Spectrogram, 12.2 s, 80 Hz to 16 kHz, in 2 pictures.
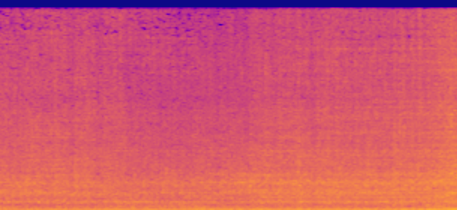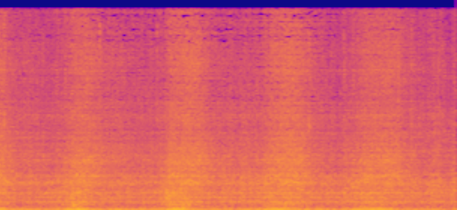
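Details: Yamaha YZF600R Thundercat inline-four at start-up after removing and cleaning the cam chain tensioner: revs up and settles cleanly to an even low drone, no ticking; normal.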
